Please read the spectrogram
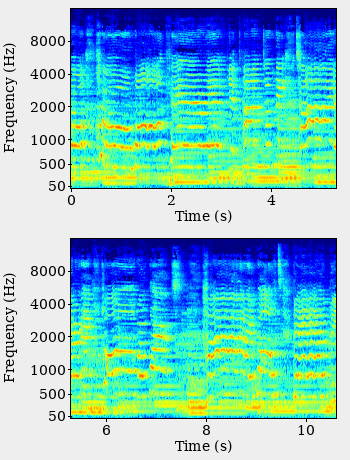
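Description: A woman singing a musical-theatre song with vibrato over instrumental accompaniment.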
